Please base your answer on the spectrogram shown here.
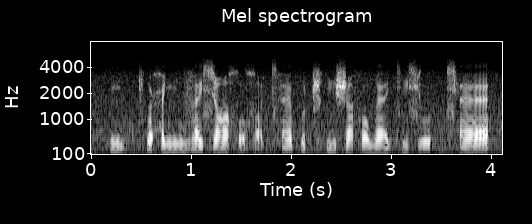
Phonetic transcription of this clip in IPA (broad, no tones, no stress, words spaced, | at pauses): ɲṵpcʰuħɪ ɲuvæ ɕɑχṵχɑ̰ cʰæpʊ ʈ͡ʂʰiʃɑxɔ wæciɕʊ | t͡ɕʰæ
